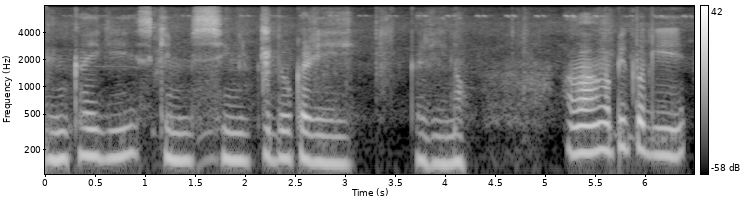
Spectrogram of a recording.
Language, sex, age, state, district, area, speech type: Manipuri, male, 18-30, Manipur, Chandel, rural, spontaneous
